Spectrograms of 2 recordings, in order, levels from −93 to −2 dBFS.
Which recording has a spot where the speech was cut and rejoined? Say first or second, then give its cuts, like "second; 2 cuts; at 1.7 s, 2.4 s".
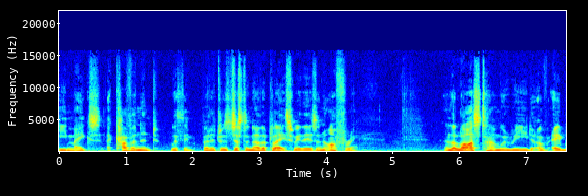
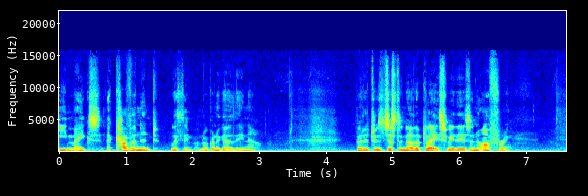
first; 1 cut; at 2.0 s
